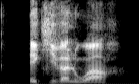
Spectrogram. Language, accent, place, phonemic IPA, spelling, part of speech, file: French, France, Lyon, /e.ki.va.lwaʁ/, équivaloir, verb, LL-Q150 (fra)-équivaloir.wav
- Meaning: 1. to be equivalent 2. to be equivalent, to be the same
